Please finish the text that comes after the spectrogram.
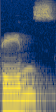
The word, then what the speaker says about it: Thames: So to set the Thames on fire, okay, this is a river in London, it's called Thames, although it is spelled with a TH.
